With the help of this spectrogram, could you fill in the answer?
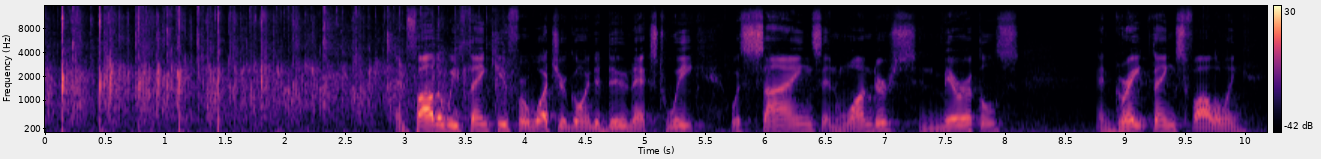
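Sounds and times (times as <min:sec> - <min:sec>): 
congregation hand clapping in a church during a worship service: 0:00.0 - 0:04.1
speech: 0:02.9 - 0:08.2, 0:08.8 - 0:10.1.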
